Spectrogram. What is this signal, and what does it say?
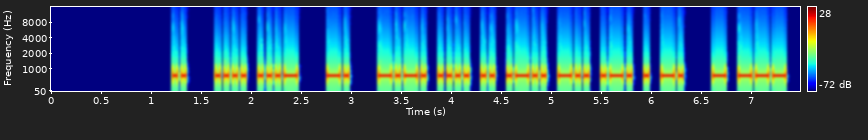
Morse code, heard as a keyed tone, about 28 wpm, 700 Hz. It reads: I HV N CHILDREN TO
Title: Sentences from Top 400 Words and Abbreviations 28wpm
